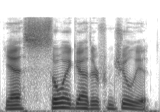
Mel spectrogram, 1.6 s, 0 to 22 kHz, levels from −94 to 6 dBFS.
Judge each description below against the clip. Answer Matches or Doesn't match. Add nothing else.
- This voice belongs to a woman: Doesn't match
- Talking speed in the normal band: Doesn't match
